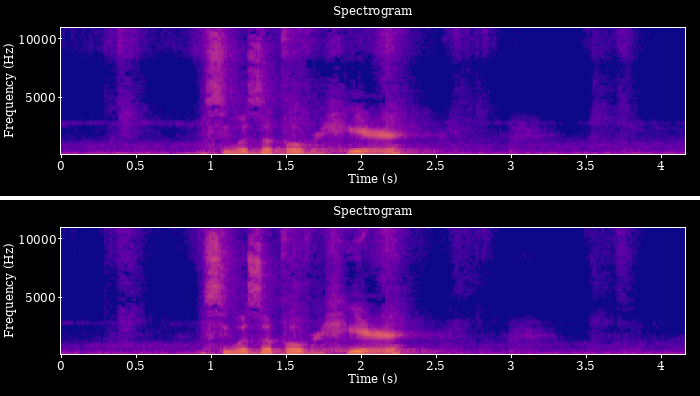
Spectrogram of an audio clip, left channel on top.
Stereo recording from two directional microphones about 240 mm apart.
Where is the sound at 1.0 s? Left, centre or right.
Right.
